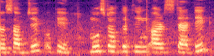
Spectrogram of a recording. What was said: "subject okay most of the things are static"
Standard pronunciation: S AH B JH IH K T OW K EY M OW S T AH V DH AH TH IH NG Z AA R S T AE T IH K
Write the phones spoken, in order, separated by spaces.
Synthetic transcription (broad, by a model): S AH B JH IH K T OW K EY M OW S T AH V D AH T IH NG AA R S T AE T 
